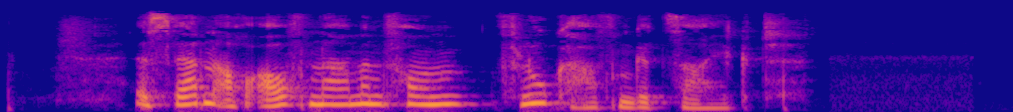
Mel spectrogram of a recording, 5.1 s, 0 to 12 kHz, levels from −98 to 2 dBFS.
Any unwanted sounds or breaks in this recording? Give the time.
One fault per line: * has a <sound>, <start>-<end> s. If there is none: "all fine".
all fine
